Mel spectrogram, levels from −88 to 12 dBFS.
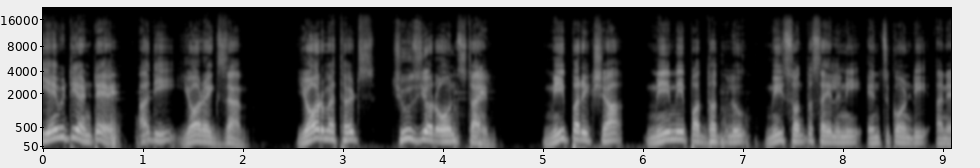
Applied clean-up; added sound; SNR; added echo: neural mask model DeepFilterNet 3.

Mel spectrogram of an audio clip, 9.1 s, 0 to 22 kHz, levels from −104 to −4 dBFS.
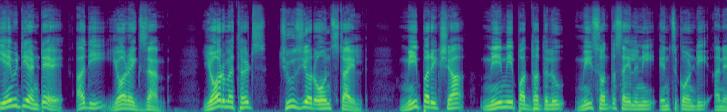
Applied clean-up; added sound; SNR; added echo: none; none; none; none.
